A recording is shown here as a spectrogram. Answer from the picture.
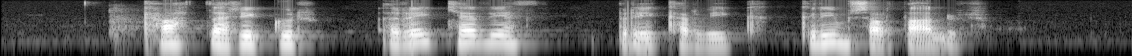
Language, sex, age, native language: Icelandic, male, 30-39, Icelandic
